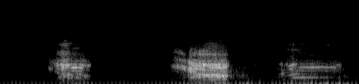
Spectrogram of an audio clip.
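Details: Carpathian red deer stag roaring in the Bucovina mountains during the September 2022 breeding season; three hoarse, harmonic bellows, each under a second long, separated by short pauses.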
